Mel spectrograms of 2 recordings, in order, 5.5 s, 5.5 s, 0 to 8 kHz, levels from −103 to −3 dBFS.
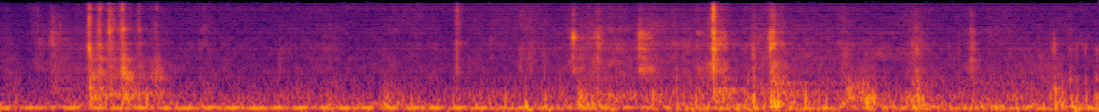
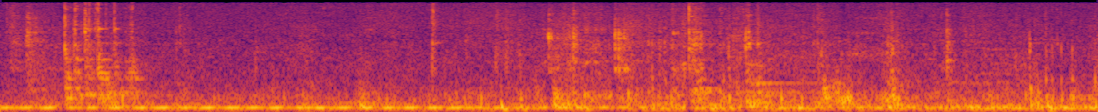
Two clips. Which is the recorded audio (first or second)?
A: second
